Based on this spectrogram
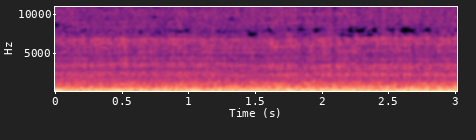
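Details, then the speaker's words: Hoshizaki KM451 ice maker in freeze cycle after manual defrost: steady low compressor drone with no knock or click, poor frost pattern and evaporator not getting cold; weak compressor. "oh that doesn't sound the best no it doesn't all right so i didn't like the uh frost pattern and the way the evaporator is not getting cold into the freeze cycle"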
